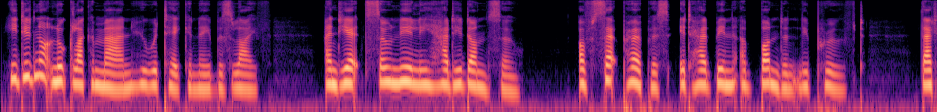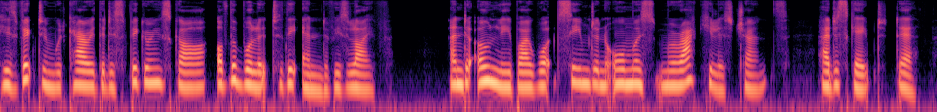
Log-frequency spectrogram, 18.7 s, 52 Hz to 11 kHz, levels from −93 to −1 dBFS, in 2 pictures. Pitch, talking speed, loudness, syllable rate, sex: 185 Hz, 185 wpm, -21 LUFS, 5.2 syllables/s, female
